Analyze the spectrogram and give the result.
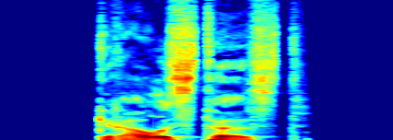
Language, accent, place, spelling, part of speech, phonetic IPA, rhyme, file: German, Germany, Berlin, graustest, verb, [ˈɡʁaʊ̯stəst], -aʊ̯stəst, De-graustest.ogg
- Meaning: inflection of grausen: 1. second-person singular preterite 2. second-person singular subjunctive II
